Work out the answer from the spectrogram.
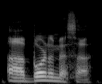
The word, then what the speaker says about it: Bornemisza: We have Alex Bornemisza. Am I saying it right? Bornemisza.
